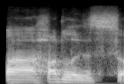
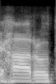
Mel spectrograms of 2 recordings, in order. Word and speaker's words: HODL: Hey, how do you pronounce the HODL when people say that? – Hodlers or hodl. Yeah. I think the story was that someone, you know, misspelled hold or something. So hodl.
